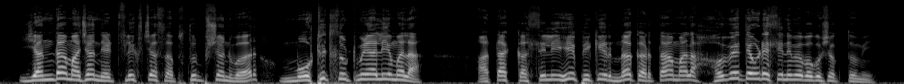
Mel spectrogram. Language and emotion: Marathi, happy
